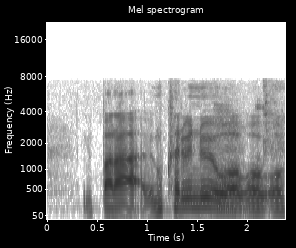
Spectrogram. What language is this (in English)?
Icelandic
